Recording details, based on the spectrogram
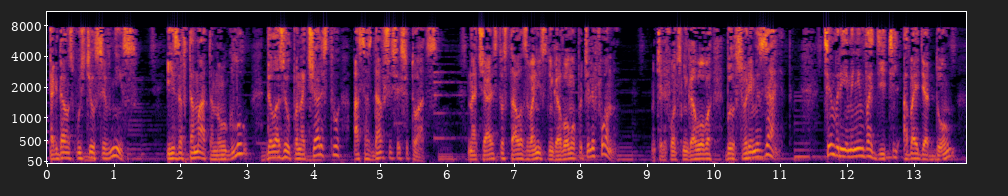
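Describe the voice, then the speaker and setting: A low-pitched actor playing a male police investigator in an audio drama, officious and insinuating. He speaks with mock courtesy and deliberate menace, his intonation swinging widely. Music sits faintly behind the slightly dull recording. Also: lively intonation, warm tone, lightly acted. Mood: officious, methodical. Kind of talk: Russian audio play acting. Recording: dull-sounding audio play with background music.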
